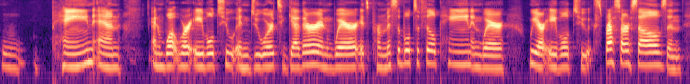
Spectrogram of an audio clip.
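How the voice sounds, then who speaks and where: A young woman vlogger casually reviewing films to camera, rambling with lots of fillers and restarts, a little hoarse. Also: lowish voice, fairly even intonation, unhurried. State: slightly hoarse. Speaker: film vlogger ranking movies.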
